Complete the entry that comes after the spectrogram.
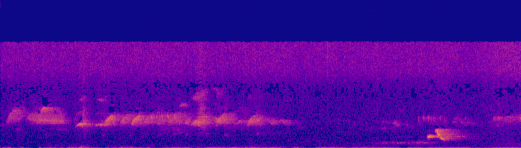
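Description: Small birds chirping in a rapid run of short high-pitched notes, followed near the end by a separate brief, lower call with quick falling notes, over a steady low rumble.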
